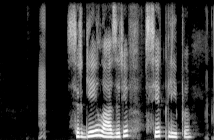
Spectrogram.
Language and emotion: Russian, neutral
